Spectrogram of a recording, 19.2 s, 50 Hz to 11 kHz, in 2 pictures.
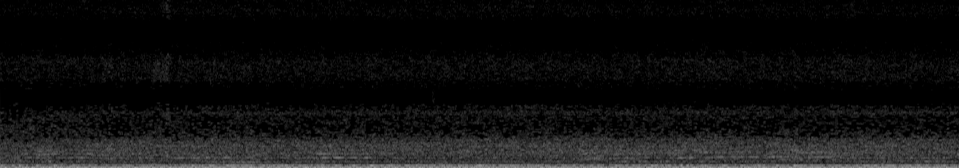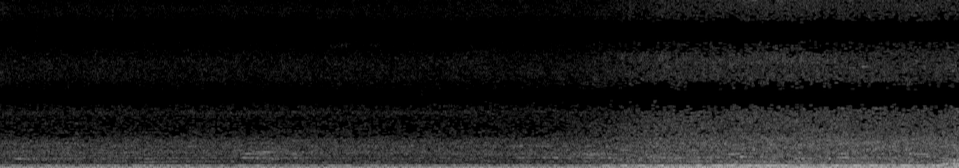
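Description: BMW X6 M50d's three-litre straight-six diesel engine idling steadily in Park at about 1000 rpm, heard from inside the cabin; it grows a little louder near the end.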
